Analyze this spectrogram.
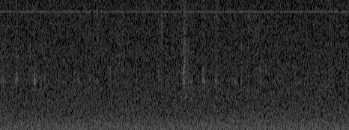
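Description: A hedgehog chews and crunches food softly, with small clicking bites.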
